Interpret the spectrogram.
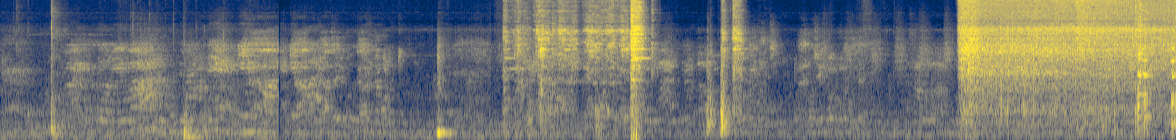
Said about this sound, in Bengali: দিয়ে দিলাম ফোড়ন সর্ষে শুকনো লঙ্কা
